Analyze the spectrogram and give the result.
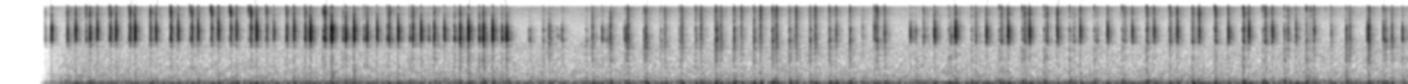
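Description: Long natural nails tap rapidly on the lenses and frame of a pair of black plastic-framed eyeglasses with clear lenses, lying unfolded on a woven blanket. The result is a dense stream of crisp, bright clicks with almost no ring, interrupted by brief lulls around the five- and nine-second marks.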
